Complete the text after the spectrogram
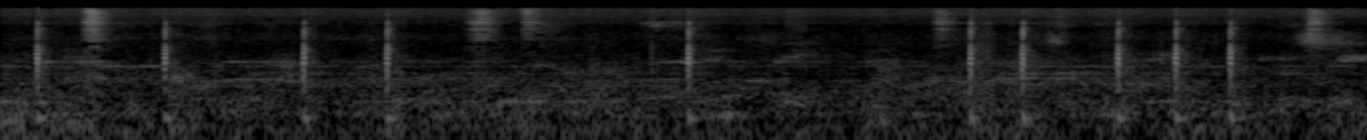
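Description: Phone keyboard taps click one after another at an uneven pace.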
